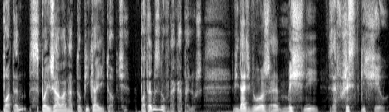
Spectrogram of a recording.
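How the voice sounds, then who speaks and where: A man with a low, husky voice narrates a children's story. He reads unhurriedly, with lots of rise and fall in his delivery. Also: sing-song, a little slow. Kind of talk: audiobook reading of a children's story.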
